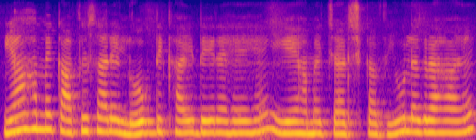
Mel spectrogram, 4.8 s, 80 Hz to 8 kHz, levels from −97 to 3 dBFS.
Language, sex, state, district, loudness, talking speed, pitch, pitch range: Hindi, female, Uttar Pradesh, Budaun, -15 LUFS, 215 wpm, 250 Hz, 235-265 Hz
